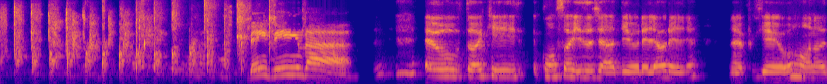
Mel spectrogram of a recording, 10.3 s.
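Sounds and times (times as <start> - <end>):
applause: 0.0 - 3.6
speech: 3.1 - 10.3.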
